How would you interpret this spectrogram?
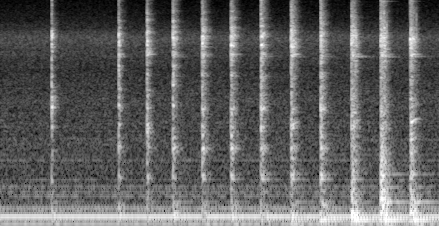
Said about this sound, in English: So take your ball peen.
